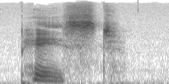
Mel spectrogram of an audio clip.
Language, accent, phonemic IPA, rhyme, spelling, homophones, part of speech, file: English, US, /peɪst/, -eɪst, paste, paced, noun / verb, En-us-paste.ogg
- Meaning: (noun) A soft moist mixture, in particular: 1. One of flour, fat, or similar ingredients used in making pastry 2. Pastry 3. One of pounded foods, such as fish paste, liver paste, or tomato paste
